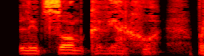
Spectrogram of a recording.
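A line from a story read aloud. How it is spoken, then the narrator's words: Swamp creature whispering. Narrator (Russian): прошептал болотник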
